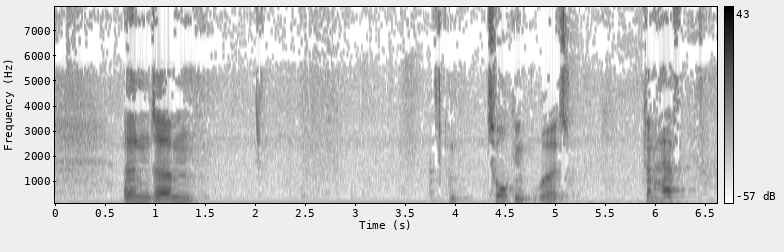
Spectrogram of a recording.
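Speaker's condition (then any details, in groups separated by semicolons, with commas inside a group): Stammer; audible stammer; repeated words, blocks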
